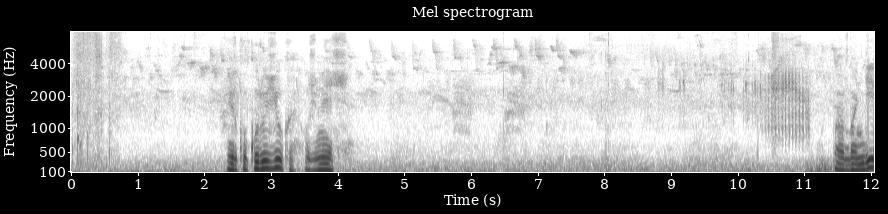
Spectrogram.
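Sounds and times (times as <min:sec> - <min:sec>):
small birds chirping: 0:00.0 - 0:12.0
frog croaking: 0:08.8 - 0:11.3.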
